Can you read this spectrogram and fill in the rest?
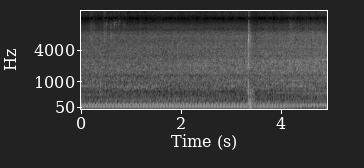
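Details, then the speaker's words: Cold Cummins diesel truck just started, in neutral with e-brake on, before an ATF level check and service: low, even clatter with steady firing pulses and no misses or knocks; a healthy, smooth idle. "Listen to that baby purr. Can't beat the sound of a Cummins. Just can't."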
